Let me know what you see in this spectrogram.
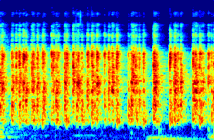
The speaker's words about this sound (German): Deswegen gilt der nächste Applaus erstmal den Leuten, die bisher schon fleißig kommentieren.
